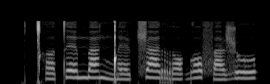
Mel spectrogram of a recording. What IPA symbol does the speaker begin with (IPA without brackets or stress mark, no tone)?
ǀʰ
